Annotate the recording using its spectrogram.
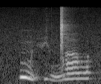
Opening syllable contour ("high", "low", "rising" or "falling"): falling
